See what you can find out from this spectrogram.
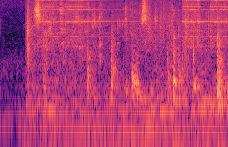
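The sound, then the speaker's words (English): A telephone bell rings in a staff party at an old hospital, a thin, steady high tone repeating beneath a person speaking over it. “A woman with glasses leaves the party to answer the phone.”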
